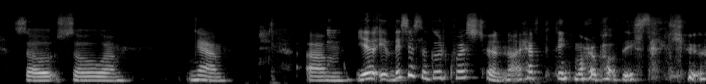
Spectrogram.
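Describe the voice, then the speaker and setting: The speaker has a Swedish accent, very wide pitch swings, and a fairly slow pace. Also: woman, fairly high pitch for a woman. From Finland, Swedish-speaking community. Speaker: language teacher. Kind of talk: webinar panel discussion. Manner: halting, many fillers.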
